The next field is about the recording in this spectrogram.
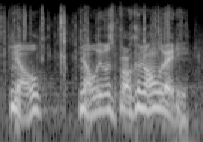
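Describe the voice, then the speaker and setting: A man acting a shifty, menacing neighbour with a guilty secret in an old-time radio drama, halting and evasive. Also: on the high side, lively intonation, vocal fry, slight background noise. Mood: nervous, coaxing.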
